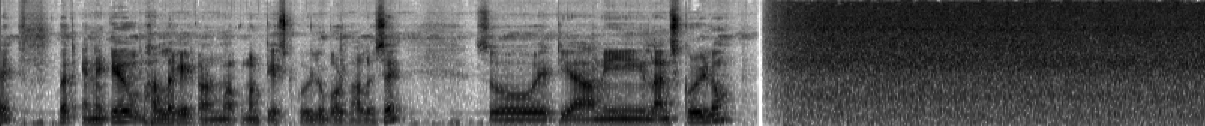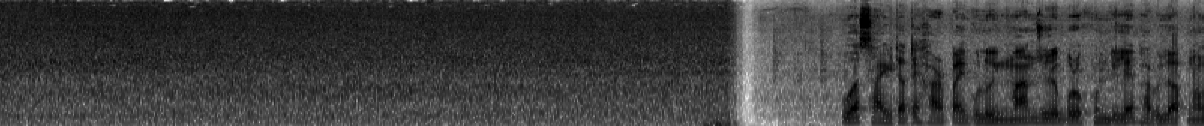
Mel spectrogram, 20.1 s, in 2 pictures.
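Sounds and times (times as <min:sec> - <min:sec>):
heavy rain pouring: 0:06.4 - 0:20.0.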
